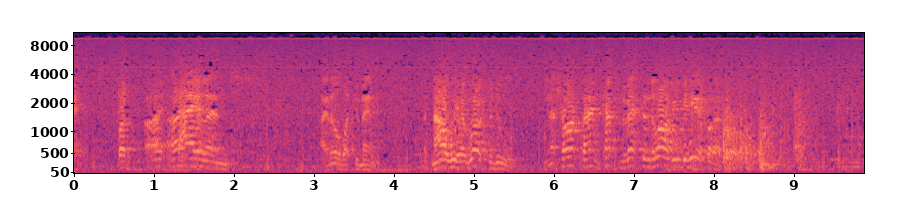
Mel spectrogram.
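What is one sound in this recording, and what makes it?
A second man answers in a gruff voice, close by.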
